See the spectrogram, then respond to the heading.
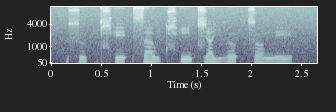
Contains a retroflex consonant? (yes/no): no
